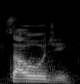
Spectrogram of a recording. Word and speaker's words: Saúde: Saúde.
